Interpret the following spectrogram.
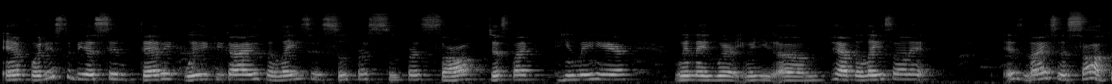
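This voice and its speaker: A woman's voice: on the high side, darkish tone, echoey room. A woman with a stuffy, nasal voice from sinus trouble, chatting casually to viewers while showing how she cuts and installs a wig. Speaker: wig seller demonstrating a wig install. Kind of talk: casual how-to vlog chat.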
